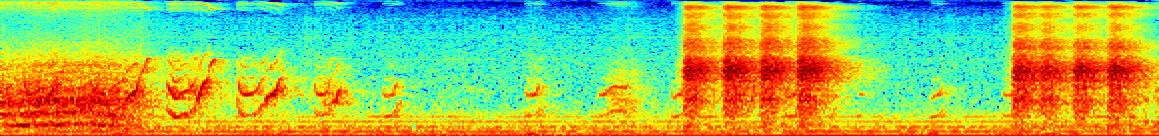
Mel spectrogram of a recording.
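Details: Pet guinea pig named Spike singing for his supper when the salad spinner is used before feeding: thin rising and falling warbled chirps, then loud rhythmic rustling bursts from the spinner, with a woman talking and soft music.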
